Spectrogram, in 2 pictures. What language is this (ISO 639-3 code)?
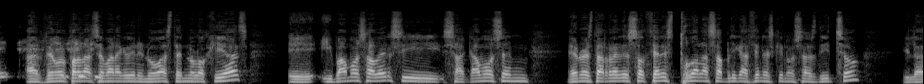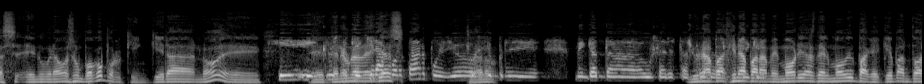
spa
